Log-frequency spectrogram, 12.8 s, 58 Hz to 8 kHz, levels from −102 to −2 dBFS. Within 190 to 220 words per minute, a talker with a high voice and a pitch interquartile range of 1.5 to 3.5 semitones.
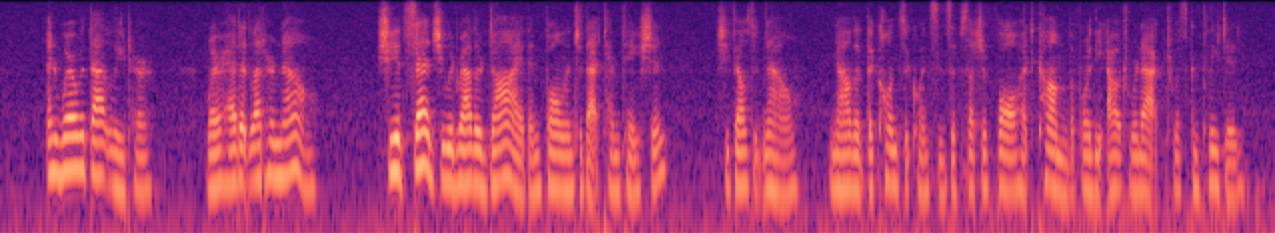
No: average, 200 wpm; medium, 155 Hz; average, 3.0 semitones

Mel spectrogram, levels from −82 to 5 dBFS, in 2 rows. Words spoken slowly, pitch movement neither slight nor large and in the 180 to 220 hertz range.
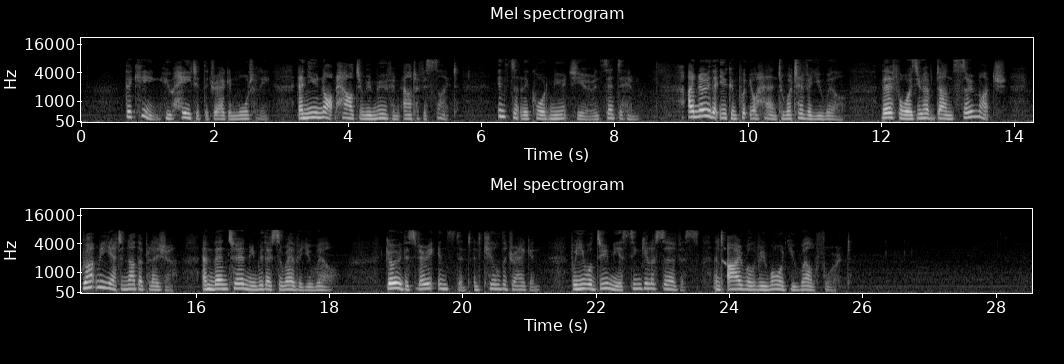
No: average, 170 wpm; average, 4.0 semitones; medium, 185 Hz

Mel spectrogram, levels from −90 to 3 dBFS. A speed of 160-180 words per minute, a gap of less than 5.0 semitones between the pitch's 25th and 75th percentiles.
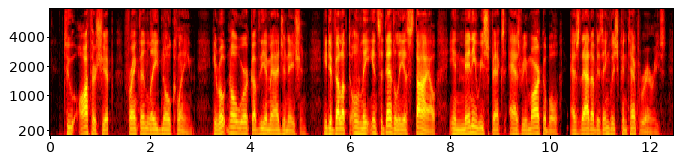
No: average, 145 wpm; average, 3.1 semitones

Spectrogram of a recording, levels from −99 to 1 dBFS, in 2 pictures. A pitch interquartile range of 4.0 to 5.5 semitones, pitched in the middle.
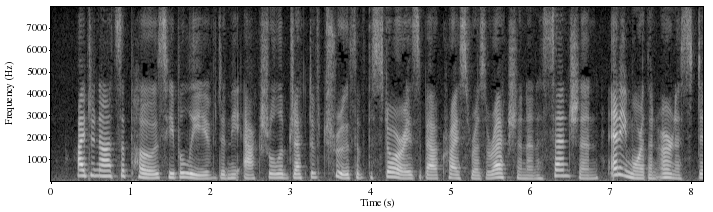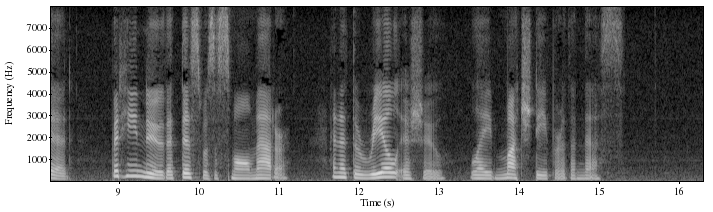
Yes: average, 4.5 semitones; medium, 160 Hz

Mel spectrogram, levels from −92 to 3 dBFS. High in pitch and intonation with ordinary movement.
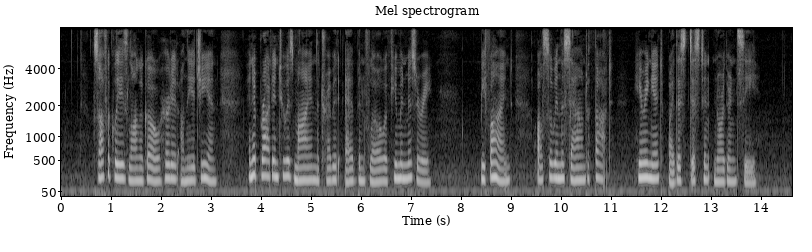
Yes: high, 195 Hz; average, 3.4 semitones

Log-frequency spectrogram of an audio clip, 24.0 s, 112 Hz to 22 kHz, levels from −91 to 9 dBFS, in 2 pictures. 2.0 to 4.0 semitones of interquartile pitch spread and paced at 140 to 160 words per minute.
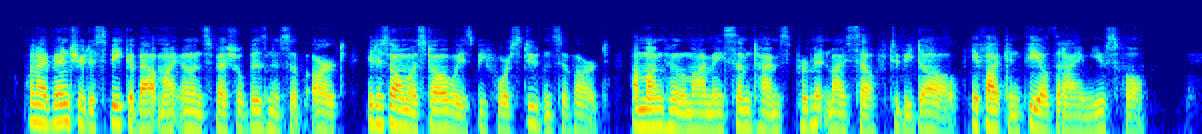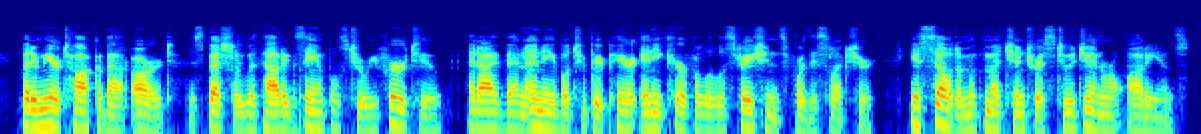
No: average, 2.8 semitones; average, 180 wpm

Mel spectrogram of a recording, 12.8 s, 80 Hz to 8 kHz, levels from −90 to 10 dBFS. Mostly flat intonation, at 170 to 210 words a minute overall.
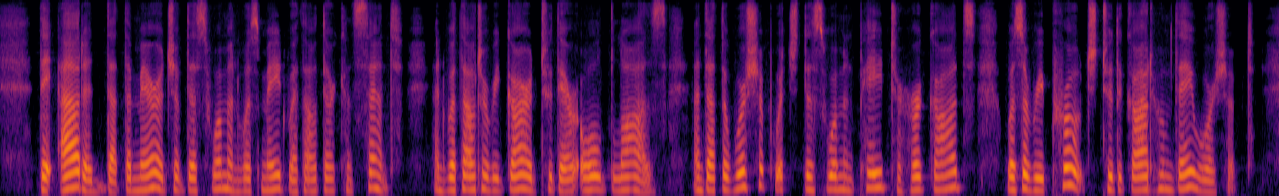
Yes: narrow, 2.2 semitones; average, 190 wpm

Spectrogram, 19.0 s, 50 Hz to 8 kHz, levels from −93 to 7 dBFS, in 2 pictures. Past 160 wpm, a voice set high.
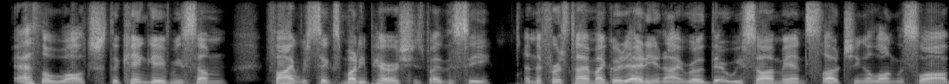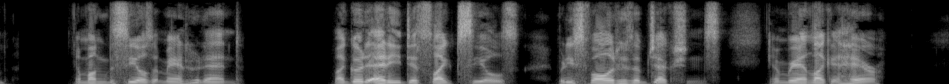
No: average, 170 wpm; low, 125 Hz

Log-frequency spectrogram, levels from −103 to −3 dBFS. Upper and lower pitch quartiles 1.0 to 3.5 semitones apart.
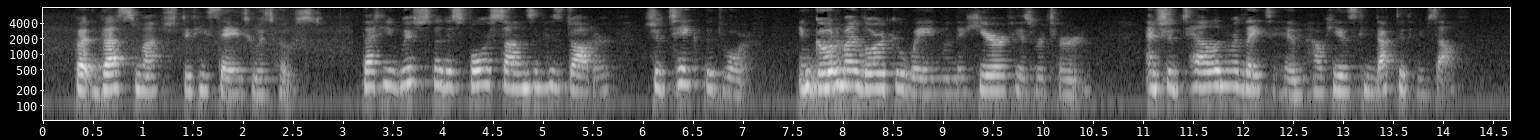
No: average, 3.9 semitones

